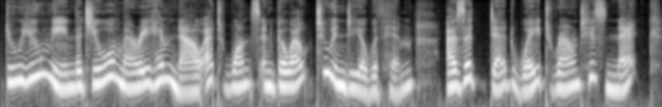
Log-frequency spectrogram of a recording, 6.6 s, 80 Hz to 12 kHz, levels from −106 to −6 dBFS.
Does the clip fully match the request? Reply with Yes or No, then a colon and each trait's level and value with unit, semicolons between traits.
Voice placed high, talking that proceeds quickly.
Yes: high, 230 Hz; fast, 225 wpm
